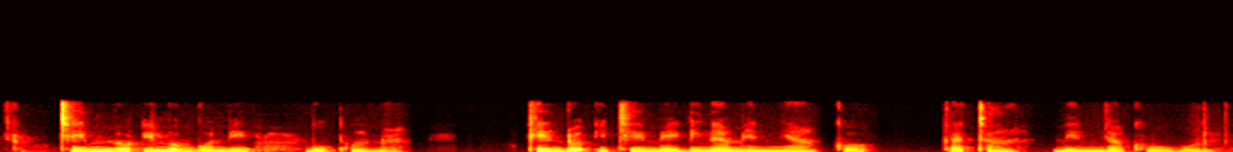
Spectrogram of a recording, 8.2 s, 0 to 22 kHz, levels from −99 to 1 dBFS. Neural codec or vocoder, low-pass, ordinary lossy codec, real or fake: autoencoder, 22.05 kHz, a latent of 192 numbers a frame, VITS, trained on one speaker; 7.2 kHz; none; fake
